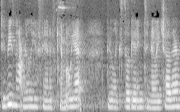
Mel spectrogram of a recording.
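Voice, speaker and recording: A woman with an American accent at a fairly quick pace, fairly even intonation, noticeable background noise and audible room echo. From South Florida, US. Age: 20s. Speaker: fitness model and vlogger. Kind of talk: casual Q&A vlog.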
